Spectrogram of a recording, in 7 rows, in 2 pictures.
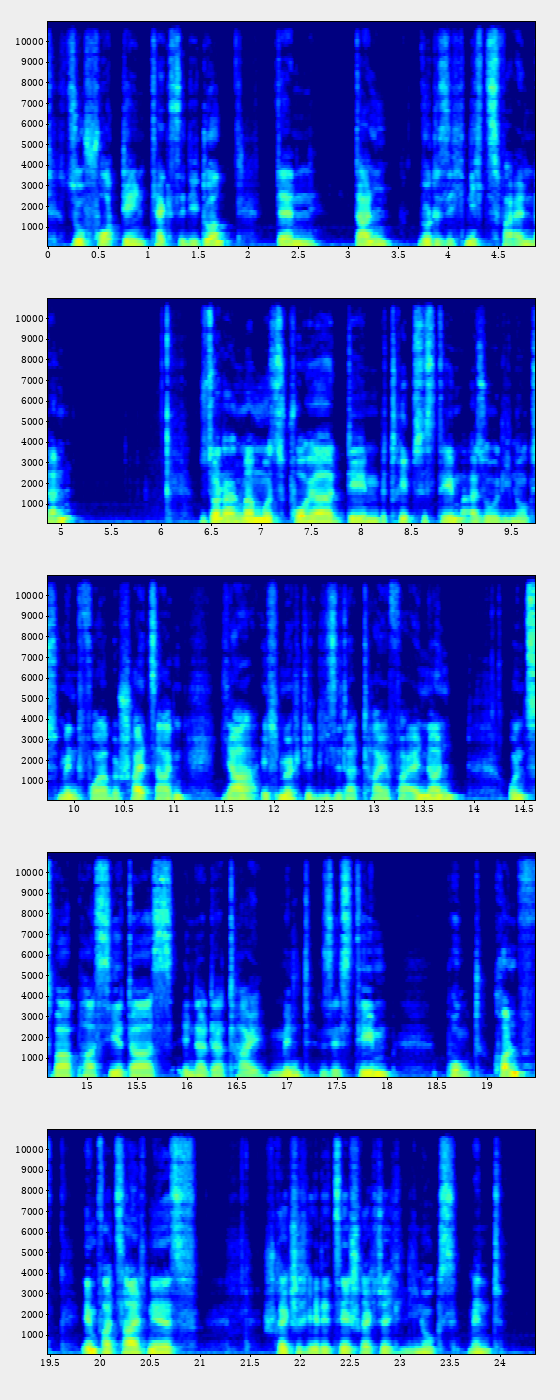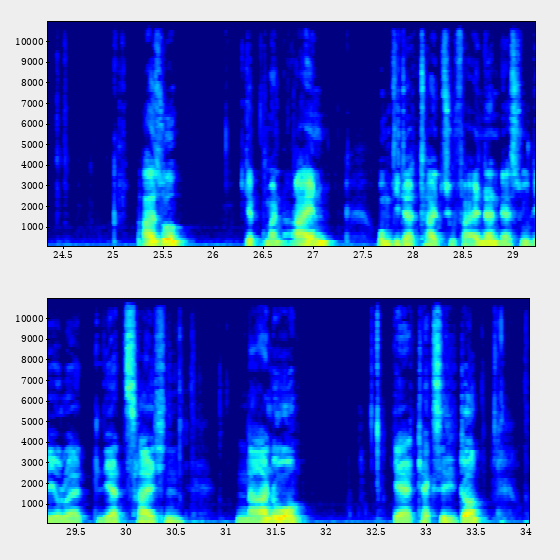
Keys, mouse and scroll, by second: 14.2 click, 24.2 click, 24.8-25.6 typing, 26.9 o, 29.4-32.0 typing, 33.7-34.0 typing.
